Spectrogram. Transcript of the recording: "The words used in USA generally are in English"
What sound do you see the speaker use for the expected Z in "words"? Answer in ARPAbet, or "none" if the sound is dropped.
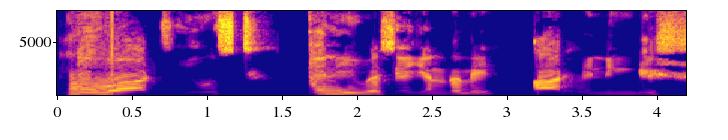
none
